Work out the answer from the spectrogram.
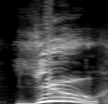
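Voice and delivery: high, loud accusing shout. Acted. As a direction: call him out sharply. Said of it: "He's like".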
